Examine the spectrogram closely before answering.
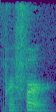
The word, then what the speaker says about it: prefer: go back and check pronunciation prefer we stress the second syllable prefer prefer shout we have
